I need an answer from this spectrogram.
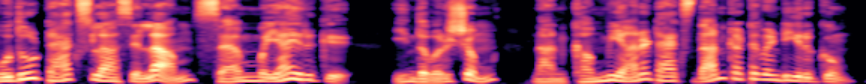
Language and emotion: Tamil, surprised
